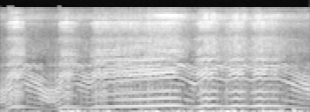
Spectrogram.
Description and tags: Buggy small engine throttles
